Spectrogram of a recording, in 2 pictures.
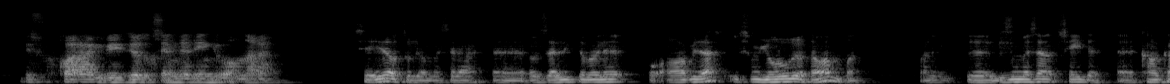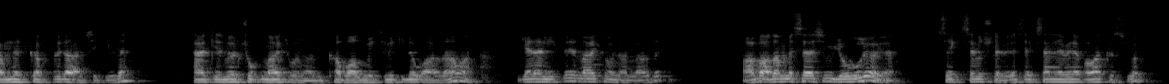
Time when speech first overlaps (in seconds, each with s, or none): none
